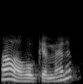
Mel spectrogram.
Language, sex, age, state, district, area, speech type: Kannada, male, 18-30, Karnataka, Gulbarga, urban, conversation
